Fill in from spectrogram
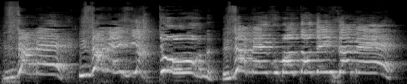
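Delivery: high, drawn-out tantrum refusal; defiant shouting. Acted. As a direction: yell your refusal at the parents. Child refuses to go to school. (refus crié, rebelle)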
